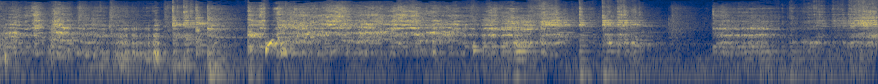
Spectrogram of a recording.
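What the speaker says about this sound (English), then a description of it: "I'm just giving it a quick stir." A spoon stirs a sauce mixture for sweet smoked spare ribs, giving a continuous close scraping and clinking against the bowl for several seconds, with a brief dip near the end.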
